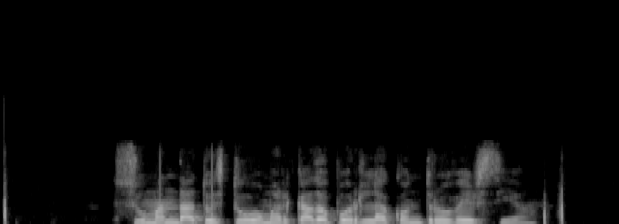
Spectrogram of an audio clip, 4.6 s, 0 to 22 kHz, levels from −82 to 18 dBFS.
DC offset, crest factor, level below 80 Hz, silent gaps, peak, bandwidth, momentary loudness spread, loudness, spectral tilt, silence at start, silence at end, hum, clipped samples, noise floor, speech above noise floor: under 0.1%; 18 dB; -60 dBFS; none; -2 dBFS; 8.2 kHz; 16 LU; -19 LUFS; -4.5 dB/octave; 0.9 s; 0.45 s; none; under 0.1%; -77 dBFS; 58 dB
